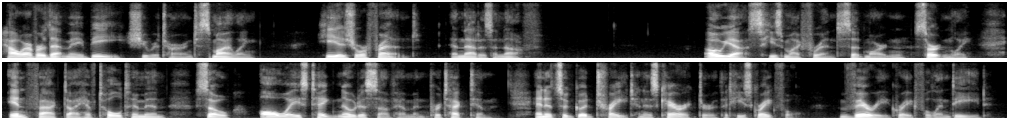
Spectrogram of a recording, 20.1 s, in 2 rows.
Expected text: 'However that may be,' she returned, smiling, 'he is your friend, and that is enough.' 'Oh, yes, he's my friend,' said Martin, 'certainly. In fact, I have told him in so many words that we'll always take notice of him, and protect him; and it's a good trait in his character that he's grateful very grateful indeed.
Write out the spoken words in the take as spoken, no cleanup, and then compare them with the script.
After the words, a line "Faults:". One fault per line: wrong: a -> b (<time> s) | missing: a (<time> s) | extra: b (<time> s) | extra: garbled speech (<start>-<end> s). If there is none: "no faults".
'However that may be,' she returned, smiling, 'he is your friend, and that is enough.' 'Oh, yes, he's my friend,' said Martin, 'certainly. In fact, I have told him in so always take notice of him, and protect him; and it's a good trait in his character that he's grateful very grateful indeed.
Faults:
missing: many words that we'll (12.3 s)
